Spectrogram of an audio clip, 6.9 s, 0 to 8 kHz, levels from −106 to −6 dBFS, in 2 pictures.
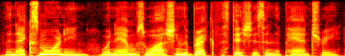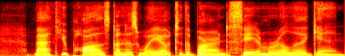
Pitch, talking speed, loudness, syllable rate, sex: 185 Hz, 235 wpm, -17 LUFS, 6.0 syllables/s, female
